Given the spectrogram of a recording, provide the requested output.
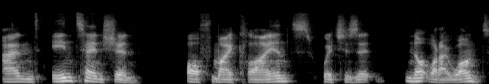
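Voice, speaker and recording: Against a quiet background, a man with a medium pitch speaks in a Liverpool accent. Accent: Liverpool (Scouse). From northern England, Liverpool. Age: 40s. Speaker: chiropractor and DJ. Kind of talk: interview.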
